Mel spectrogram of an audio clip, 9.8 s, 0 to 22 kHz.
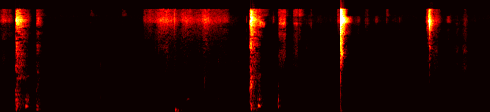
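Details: Prank: someone sleeping at 1 a.m. coughs after inhaling irritant smoke from cigarettes and chili blown through a funnel; about five short, dry, irregular coughs with quiet breathing between.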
